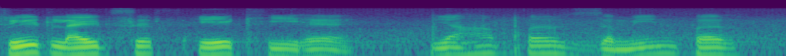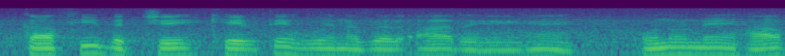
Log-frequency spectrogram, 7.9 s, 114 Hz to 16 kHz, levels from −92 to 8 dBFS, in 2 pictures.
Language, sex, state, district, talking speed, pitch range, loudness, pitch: Hindi, male, Chandigarh, Chandigarh, 160 wpm, 110-130 Hz, -20 LUFS, 115 Hz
